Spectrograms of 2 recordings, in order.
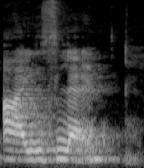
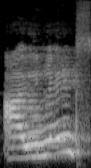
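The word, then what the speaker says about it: islands: ये दोनों ही आपका गलत है, बिकॉज आइलैंड्स में ये जो एस है आपका ये साइलेंट है, दैट्स वाई इसका प्रोनाउंसिएशन होगा ओनली आइलैंड्स।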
